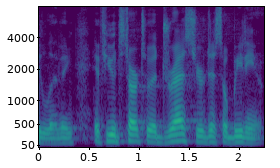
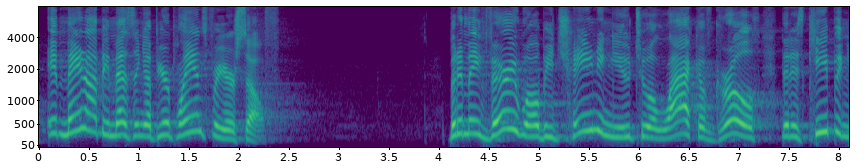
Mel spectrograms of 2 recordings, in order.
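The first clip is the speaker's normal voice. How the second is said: higher and louder preaching voice; fervent preaching; 9 semitones higher, 8 dB louder than usual. Real, not acted. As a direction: drive it into the congregation. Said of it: "preaching at full force".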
